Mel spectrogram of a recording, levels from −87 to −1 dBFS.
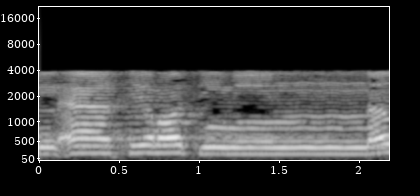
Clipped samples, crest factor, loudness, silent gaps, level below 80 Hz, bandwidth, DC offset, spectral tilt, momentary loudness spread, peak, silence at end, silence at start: under 0.1%; 14 dB; -18 LUFS; none; -64 dBFS; 4.1 kHz; under 0.1%; -11 dB/octave; 5 LU; -4 dBFS; 0 s; 0 s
